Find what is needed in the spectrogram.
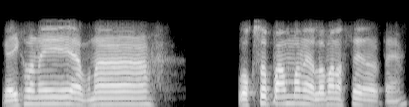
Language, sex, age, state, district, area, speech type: Assamese, male, 18-30, Assam, Dibrugarh, urban, conversation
